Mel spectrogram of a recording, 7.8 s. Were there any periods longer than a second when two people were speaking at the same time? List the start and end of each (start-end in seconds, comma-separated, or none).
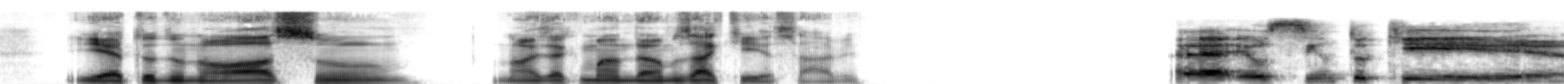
none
